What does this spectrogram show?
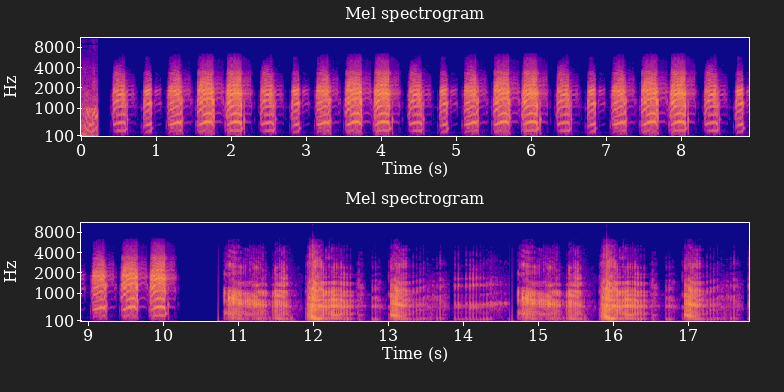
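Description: Egyptian geese honking: a steady run of rapid, evenly spaced honks, about two and a half a second, for some ten seconds. After a short break, a lion roaring in a series of loud, rough calls.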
